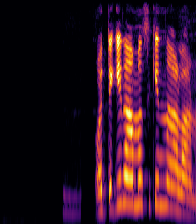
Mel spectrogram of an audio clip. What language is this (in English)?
Malayalam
